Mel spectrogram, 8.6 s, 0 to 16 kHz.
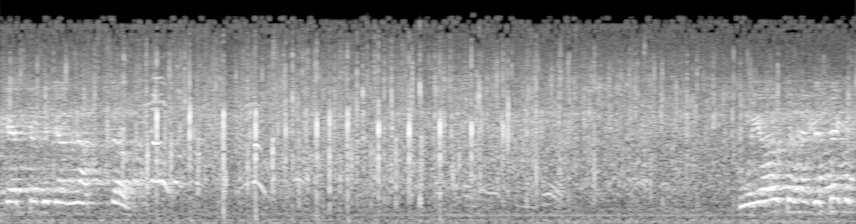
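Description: Audience applause at the Kilkenny Intermediate Final 1993 event, dense continuous clapping like rain across the room, with someone speaking faintly at the start and end.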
